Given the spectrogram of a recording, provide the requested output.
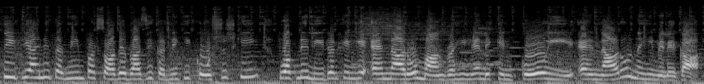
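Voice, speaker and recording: A woman with a Pakistani Urdu accent reading scripted TV news headlines in a crisp, formal newsreader manner. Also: high-pitched, normal speed. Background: news music bed.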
